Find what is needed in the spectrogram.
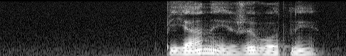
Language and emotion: Russian, neutral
